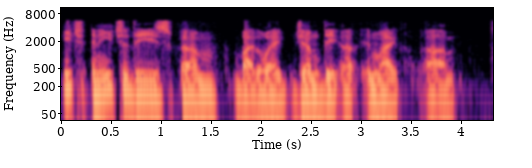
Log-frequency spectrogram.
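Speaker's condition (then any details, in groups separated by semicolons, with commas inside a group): No condition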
